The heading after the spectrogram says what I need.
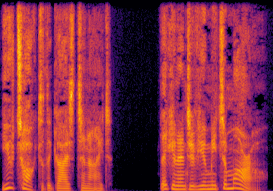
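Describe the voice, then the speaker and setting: A woman's voice: medium pitch, sing-song, a little fast, darkish tone, husky, dry recording, clean studio sound, pitched above the performer's own voice. A woman voicing a strong-willed, weary and defensive woman prosecutor who protests emotionally in an audiobook. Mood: weary, pleading. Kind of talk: audiobook character dialogue.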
